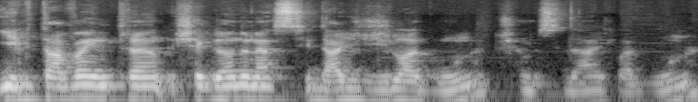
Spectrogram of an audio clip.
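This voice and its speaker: A man with a medium pitch talks while music plays in the background. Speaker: podcast host, teacher. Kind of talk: casual chat.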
